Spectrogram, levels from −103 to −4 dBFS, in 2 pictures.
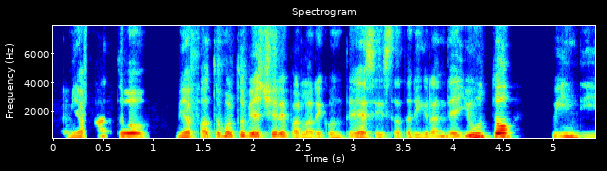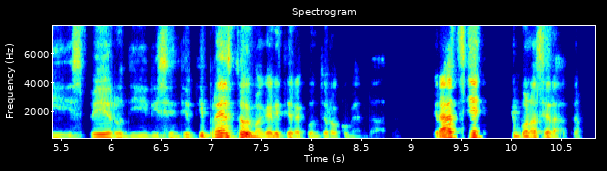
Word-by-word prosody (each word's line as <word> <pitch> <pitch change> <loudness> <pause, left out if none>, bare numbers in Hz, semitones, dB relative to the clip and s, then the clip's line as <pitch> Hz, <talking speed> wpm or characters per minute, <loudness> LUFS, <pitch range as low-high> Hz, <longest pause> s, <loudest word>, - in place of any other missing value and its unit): mi 100 - -6
ha 105 - -2
fatto 115 -3 +1 0.3
mi 105 - -4
ha 105 - +2
fatto 115 +1 -7
molto 140 +4 -1
piacere 135 -1 0
parlare 95 -3 -9
con 95 +1 -11
te, 160 - -3
sei 170 - -10
stata 100 0 -11
di 95 - -10
grande 115 +2 -8
aiuto, 220 - +6 0.3
quindi 90 -5 -6
spero 95 +1 -4
di 85 0 -19
risentirti 85 - -10
presto 205 +4 +3
e - - +9
magari 105 +1 -5
ti - - -10
racconterò 90 -2 -13
com'è 80 +1 -27
andata. 80 - -41 0.4
Grazie 180 +6 +3 0.3
e 125 - -10
buona 120 -3 -3
serata. - - -10
110 Hz, 170 wpm, -25 LUFS, 95-150 Hz, 0.4 s, e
